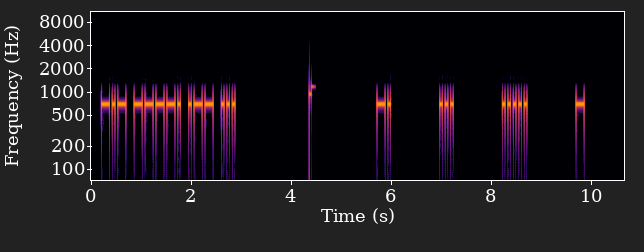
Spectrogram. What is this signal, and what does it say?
Morse code, heard as a keyed tone, about 22 wpm, spaced as for 11 wpm, 700 Hz. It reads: K9WS NS5T
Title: USA Call Signs - 4 Characters - 6x Character Spacing - 22wpm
